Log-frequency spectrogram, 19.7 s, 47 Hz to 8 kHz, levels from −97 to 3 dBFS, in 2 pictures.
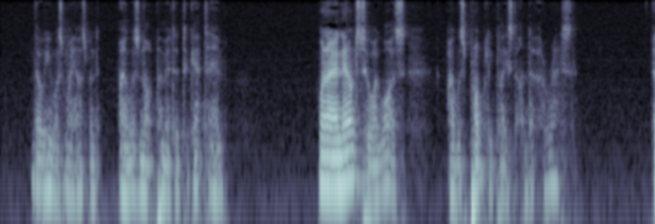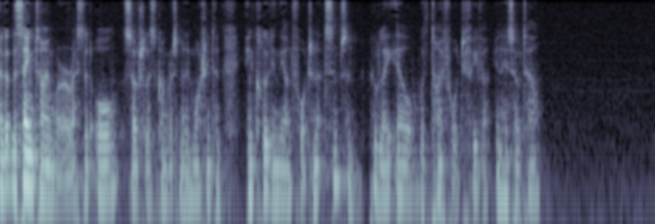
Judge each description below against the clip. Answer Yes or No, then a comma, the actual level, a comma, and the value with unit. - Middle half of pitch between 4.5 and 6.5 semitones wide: No, average, 3.2 semitones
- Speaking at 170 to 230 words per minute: No, average, 155 wpm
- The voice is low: Yes, very low, 95 Hz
